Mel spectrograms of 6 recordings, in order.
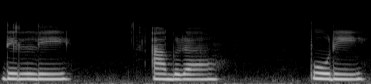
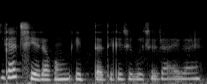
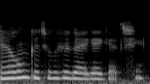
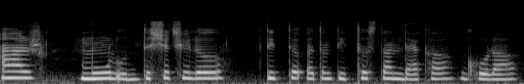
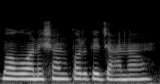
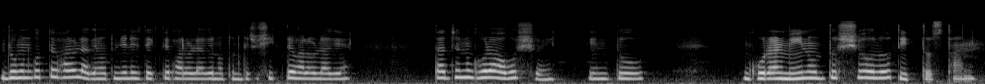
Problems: none marked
